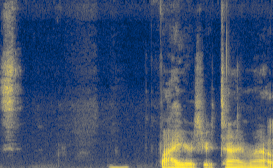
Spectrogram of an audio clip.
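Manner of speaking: slow, drawn-out devil voice. Acting out the devil warning people to stop: voicing the devil. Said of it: "the devil's like".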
